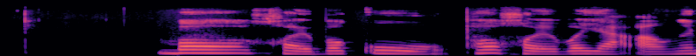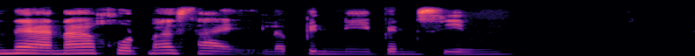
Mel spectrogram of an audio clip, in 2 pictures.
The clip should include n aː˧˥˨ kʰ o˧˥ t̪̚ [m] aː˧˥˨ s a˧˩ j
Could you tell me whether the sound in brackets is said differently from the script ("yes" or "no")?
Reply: no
